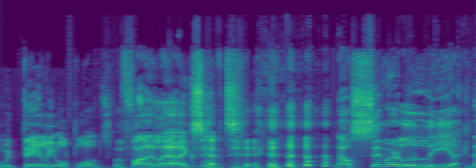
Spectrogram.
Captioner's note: laughs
